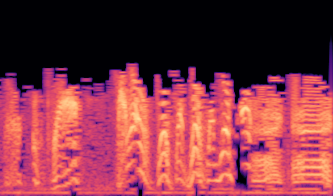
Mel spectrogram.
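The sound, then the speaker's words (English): A goose honks loudly in a rapid run of nasal, squawking calls, broken into three bursts with brief pauses between them, and no background noise. “Here comes that goose again.”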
